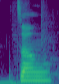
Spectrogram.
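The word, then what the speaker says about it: 增: This character is pronounced zeng and means increase.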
